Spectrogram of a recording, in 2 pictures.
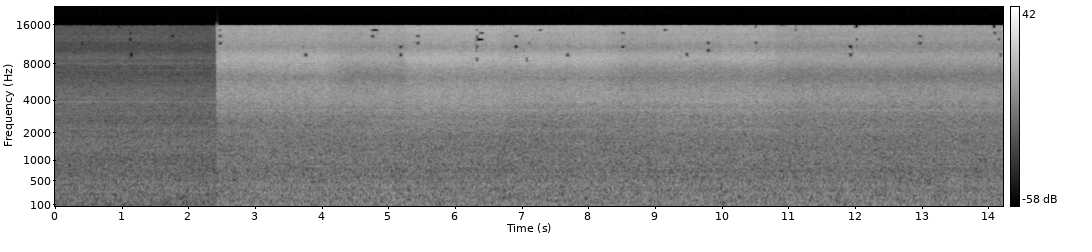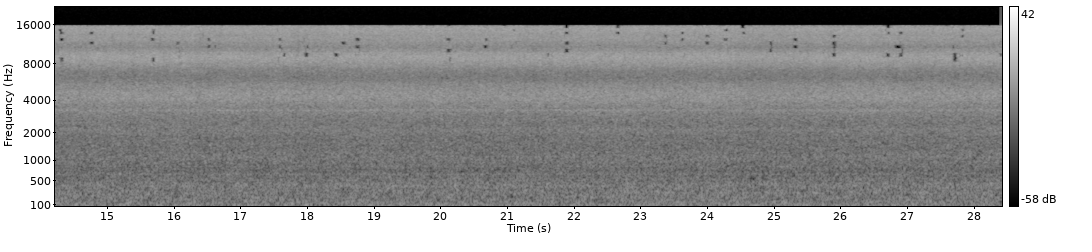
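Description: Steady rushing noise of paint-shop machinery in a car body plant, with no distinct events. It steps up louder and brighter about two seconds in and then holds even.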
